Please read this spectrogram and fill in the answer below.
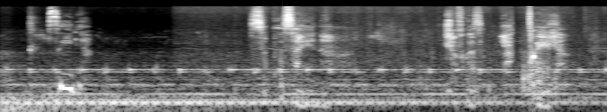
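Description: Soft, hushed dialogue between two women over a low, sustained music score that holds steady tones throughout.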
